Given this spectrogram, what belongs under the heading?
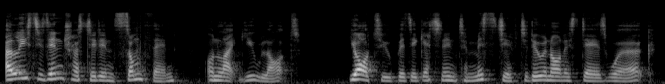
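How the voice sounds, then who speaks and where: With a lowish, natural voice at a moderate pace, an actress portrays a middle-aged medieval village mother. She chides and teases with warmth, animated and nagging, in dramatic video game dialogue.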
